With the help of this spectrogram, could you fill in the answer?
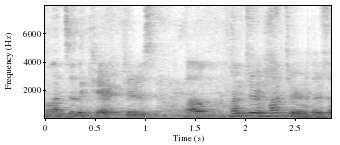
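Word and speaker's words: Hunter × Hunter: logo and the title why it has an x if it's pronounced hunter hunter oh okay so the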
